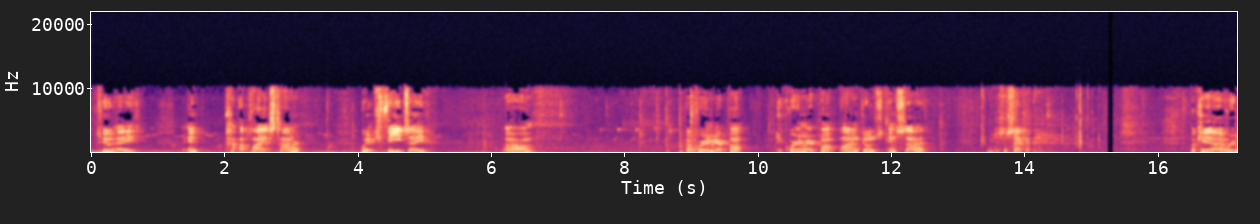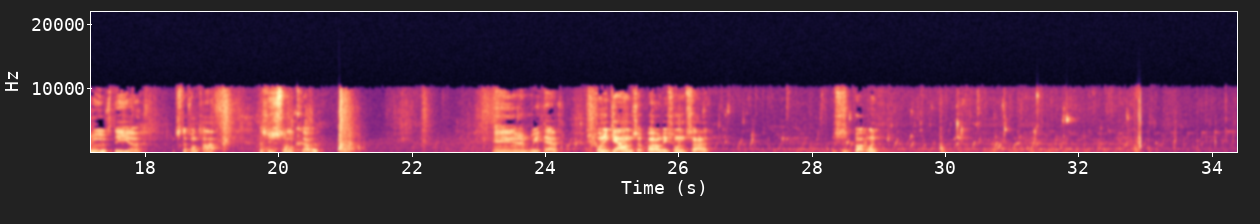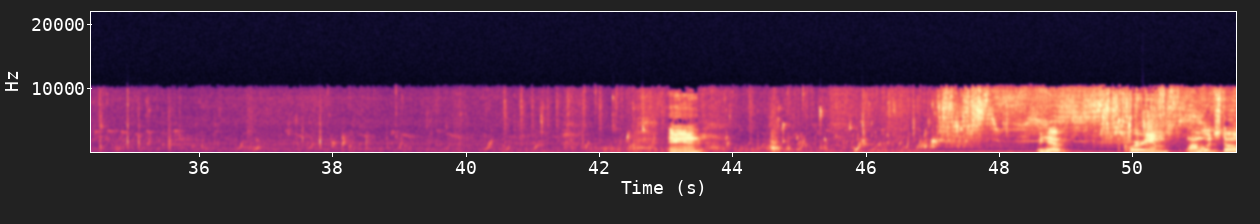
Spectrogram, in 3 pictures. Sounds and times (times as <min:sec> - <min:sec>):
Speech: 0:00.1 - 0:00.8, 0:01.4 - 0:03.2, 0:04.1 - 0:05.2, 0:06.2 - 0:06.7, 0:08.9 - 0:12.6, 0:13.4 - 0:14.2, 0:16.5 - 0:20.7, 0:23.2 - 0:26.6, 0:28.3 - 0:29.1, 0:43.0 - 0:43.6, 0:48.6 - 0:49.1, 0:50.0 - 0:51.5
Drip: 0:26.0 - 0:42.9.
